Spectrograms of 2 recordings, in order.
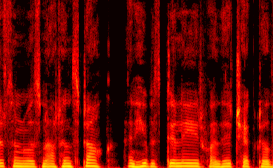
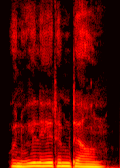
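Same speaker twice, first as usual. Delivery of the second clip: usual speaking voice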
